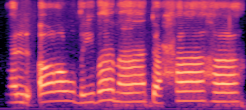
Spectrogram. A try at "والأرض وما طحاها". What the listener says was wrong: Your wow doesn't. It's not very clear. It sounds like a vama. It's wa wama.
